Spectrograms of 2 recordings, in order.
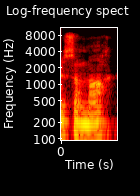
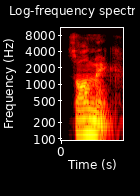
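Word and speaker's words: Samekh: word Sinai starts with the letter Samach, Samek. Sorry, Samek is the letter's name, but there's a word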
